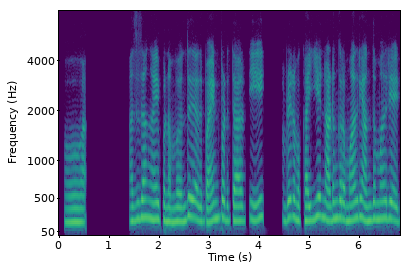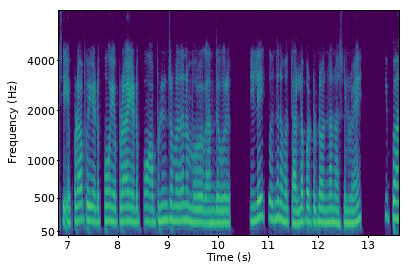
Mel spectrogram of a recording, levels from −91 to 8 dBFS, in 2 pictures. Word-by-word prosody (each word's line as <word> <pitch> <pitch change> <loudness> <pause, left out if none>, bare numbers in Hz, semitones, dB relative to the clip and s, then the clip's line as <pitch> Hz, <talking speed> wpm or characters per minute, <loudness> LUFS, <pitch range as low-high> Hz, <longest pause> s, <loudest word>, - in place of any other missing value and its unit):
ஓ! - - -3 1.3
அதுதாங்க. 225 +4 +1
இப்ப 205 -1 -2
நம்ம 180 0 +1
வந்து 195 +7 +1
அத 195 -2 0
பயன்படுத்தாட்டி, 200 0 0 0.5
அப்டியே 215 +3 0
நம்ம 210 -4 +1
கைய 205 +6 +2
நடுங்குற 220 +3 +2
மாரி, 225 +4 +2
அந்த 200 +3 +1
மாதிரி 225 0 +1
ஆயிடுச்சு. 190 -1 -3
எப்படா 195 +4 0
போய் 200 -2 +2
எடுப்போம்? 195 +2 -2
எப்படா 185 +1 -1 0.2
எடுப்போம்? 190 +1 -4
அப்டின்ற 200 +4 -1
மாரி 195 0 0
தான், 205 0 0
நம்ப 185 -3 0 0.3
அந்த 170 +1 0
ஒரு 170 0 0 0.5
நிலைக்கு 235 +6 0
வந்து 215 +2 -1
நம்ம 195 -3 +1
தள்ளப்பட்டுட்டோம்னு 180 +1 0
தான் 180 -1 +1
நான் 160 -3 -3
சொல்லுவேன். 165 +5 0 0.5
இப்ப 225 - -17
195 Hz, 150 wpm, -23 LUFS, 185-220 Hz, 1.3 s, கைய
